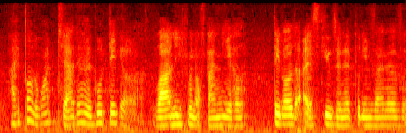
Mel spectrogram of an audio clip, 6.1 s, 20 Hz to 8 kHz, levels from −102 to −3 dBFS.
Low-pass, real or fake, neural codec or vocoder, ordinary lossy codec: none; fake; codec, 16 kHz, 1.1 kbps, Voila-Tokenizer; none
